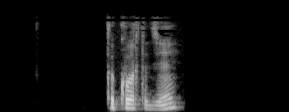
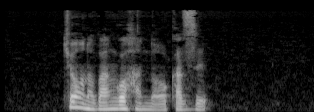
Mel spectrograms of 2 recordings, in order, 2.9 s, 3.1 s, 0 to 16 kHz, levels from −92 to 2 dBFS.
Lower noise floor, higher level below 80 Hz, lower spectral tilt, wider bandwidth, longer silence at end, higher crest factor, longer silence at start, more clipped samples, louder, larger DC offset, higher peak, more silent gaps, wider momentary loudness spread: first, under -90 dBFS vs -71 dBFS; second, -70 dBFS vs -52 dBFS; about the same, -6 dB/octave vs -6.5 dB/octave; second, 9.2 kHz vs 11.5 kHz; about the same, 1.1 s vs 1.1 s; about the same, 22 dB vs 22 dB; first, 1.05 s vs 0.65 s; neither; first, -23 LUFS vs -26 LUFS; neither; about the same, -4 dBFS vs -6 dBFS; neither; about the same, 14 LU vs 13 LU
